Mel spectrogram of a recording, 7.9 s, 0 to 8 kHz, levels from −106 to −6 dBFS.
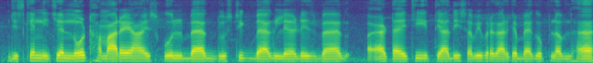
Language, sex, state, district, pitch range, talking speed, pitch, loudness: Hindi, male, Jharkhand, Garhwa, 115-120 Hz, 145 wpm, 115 Hz, -18 LUFS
